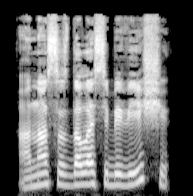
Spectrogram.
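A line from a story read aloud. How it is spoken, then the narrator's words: Snorting remark. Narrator (Russian): хмыкнул ректор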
